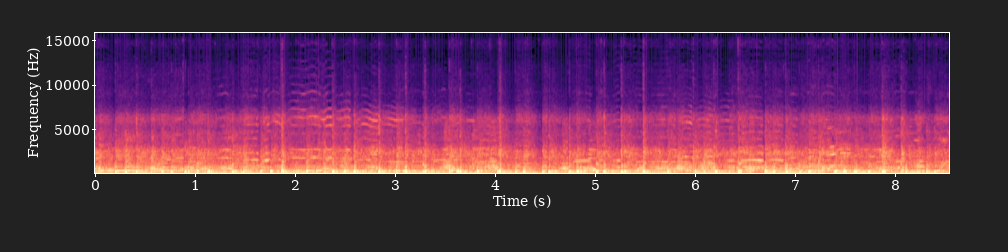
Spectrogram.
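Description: A pipe band playing bagpipes over loud, fast, dense drumming.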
